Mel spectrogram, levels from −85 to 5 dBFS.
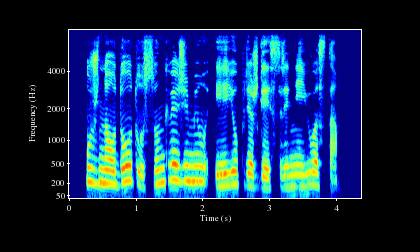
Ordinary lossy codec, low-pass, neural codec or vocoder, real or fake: Opus, 64 kbps; 7.2 kHz; none; real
